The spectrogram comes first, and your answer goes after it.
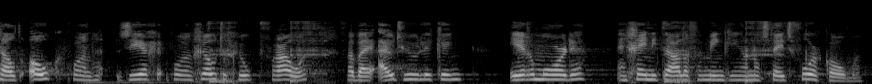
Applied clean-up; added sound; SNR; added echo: none; Fart; 15 dB; none.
